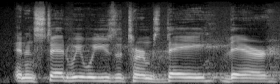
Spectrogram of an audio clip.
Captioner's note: none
